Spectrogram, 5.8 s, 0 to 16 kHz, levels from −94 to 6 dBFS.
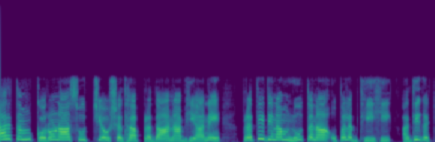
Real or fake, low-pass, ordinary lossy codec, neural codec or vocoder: real; 7.2 kHz; none; none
